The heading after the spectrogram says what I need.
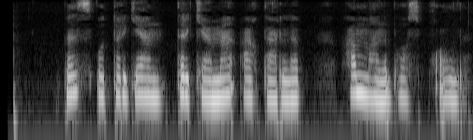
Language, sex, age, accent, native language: Uzbek, female, 18-24, Qashqadaryo, Uzbek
